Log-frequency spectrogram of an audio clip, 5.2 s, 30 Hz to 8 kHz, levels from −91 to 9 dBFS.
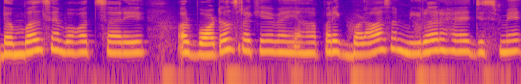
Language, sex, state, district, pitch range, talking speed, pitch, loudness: Hindi, female, Punjab, Kapurthala, 240-270 Hz, 185 wpm, 250 Hz, -15 LUFS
